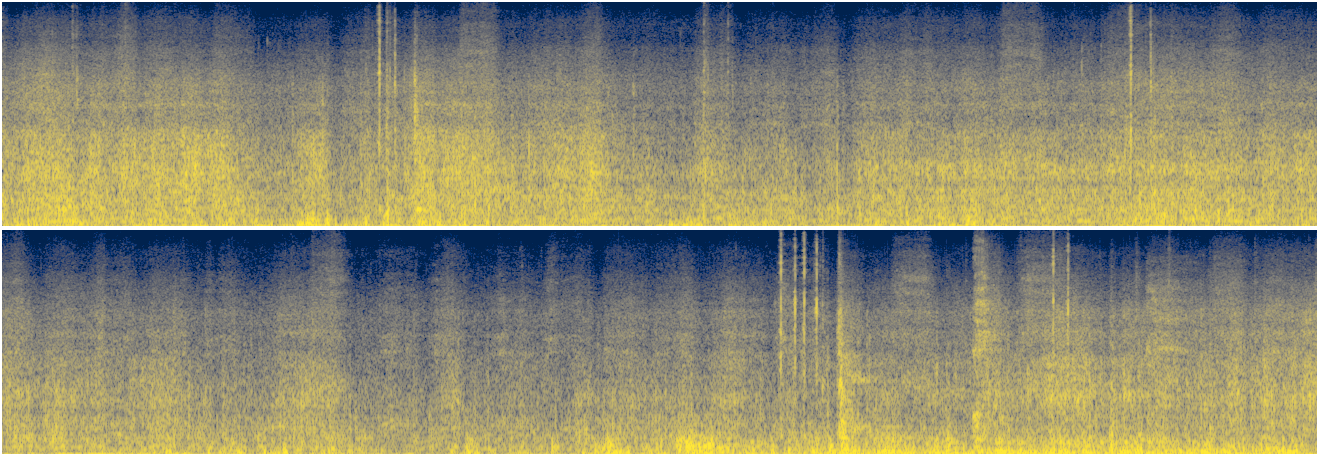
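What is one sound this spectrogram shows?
Fat bike tyres crunch over packed snow.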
